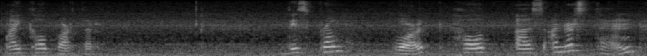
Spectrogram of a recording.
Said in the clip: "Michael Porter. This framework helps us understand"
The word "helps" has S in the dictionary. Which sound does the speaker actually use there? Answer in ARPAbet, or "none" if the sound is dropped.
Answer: none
